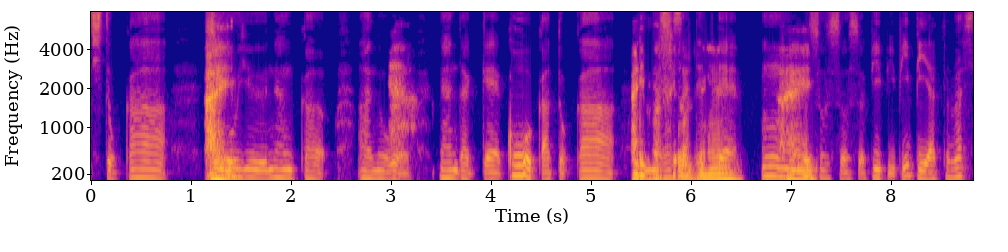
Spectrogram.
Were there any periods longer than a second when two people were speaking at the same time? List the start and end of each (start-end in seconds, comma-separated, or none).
5.4-7.3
